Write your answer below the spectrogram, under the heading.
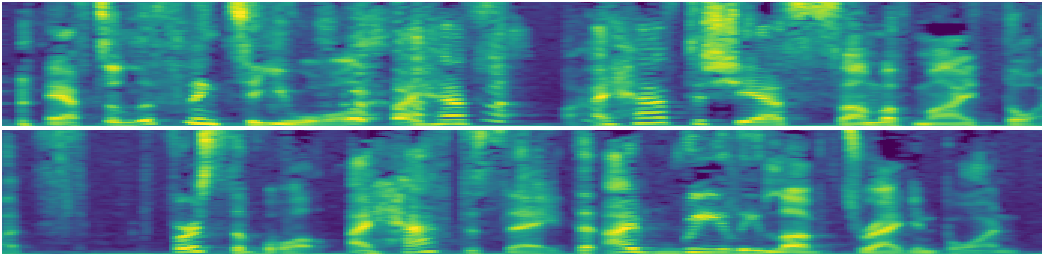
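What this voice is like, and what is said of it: Brooklyn hairstylist character voice. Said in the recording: “one of my trademark voices ... this is Janine, the hairstylist from Brooklyn”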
